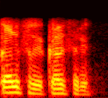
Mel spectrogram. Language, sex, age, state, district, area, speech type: Kannada, male, 18-30, Karnataka, Bellary, rural, conversation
